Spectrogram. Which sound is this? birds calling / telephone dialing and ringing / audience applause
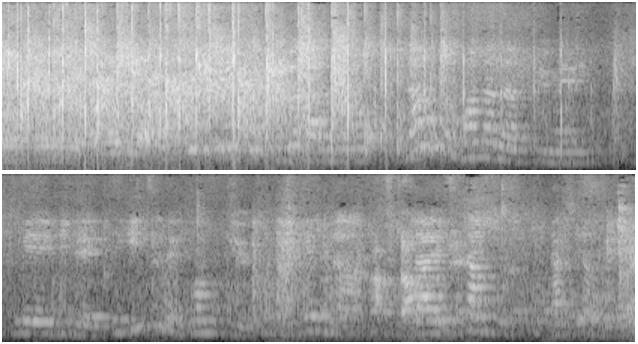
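audience applause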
